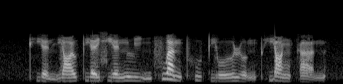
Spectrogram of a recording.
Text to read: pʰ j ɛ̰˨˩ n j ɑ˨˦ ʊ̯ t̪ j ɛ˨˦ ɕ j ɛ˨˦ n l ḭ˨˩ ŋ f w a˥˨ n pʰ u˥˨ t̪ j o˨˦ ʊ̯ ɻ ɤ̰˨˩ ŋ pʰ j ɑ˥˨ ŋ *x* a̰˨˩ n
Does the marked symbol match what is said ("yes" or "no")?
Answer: no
